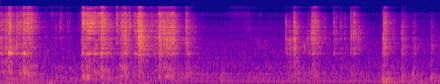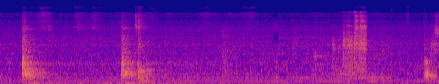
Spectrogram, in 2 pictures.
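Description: Stainless steel dry-stack exhaust pipe sections clinking and knocking against each other and their flanges as they are handled into place. Rapid metallic rattles come in the first two seconds and again around three seconds in, then single knocks every second or so.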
